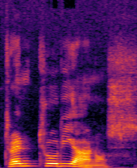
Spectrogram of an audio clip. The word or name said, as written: Trentroodianos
